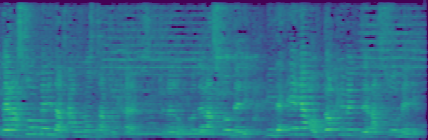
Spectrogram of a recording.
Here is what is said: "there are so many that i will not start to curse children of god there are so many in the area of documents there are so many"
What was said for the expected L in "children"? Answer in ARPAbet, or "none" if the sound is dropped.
none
